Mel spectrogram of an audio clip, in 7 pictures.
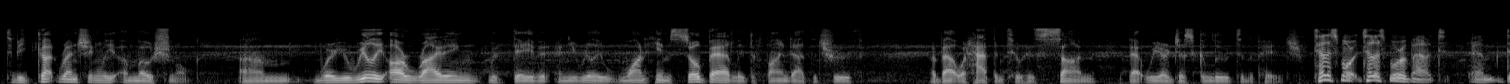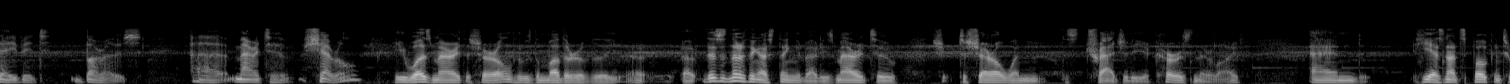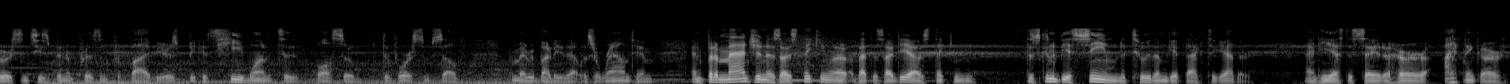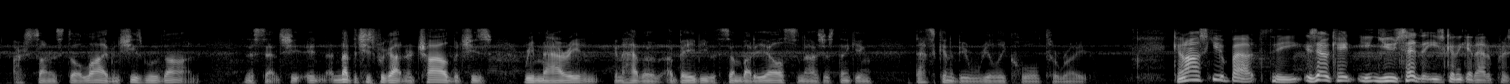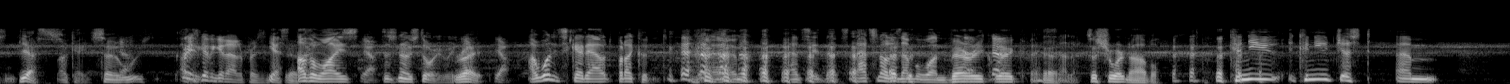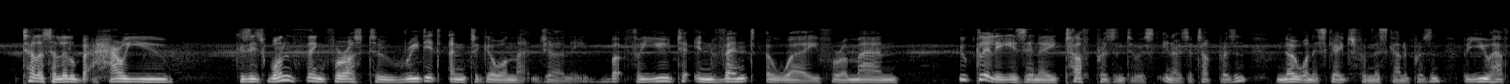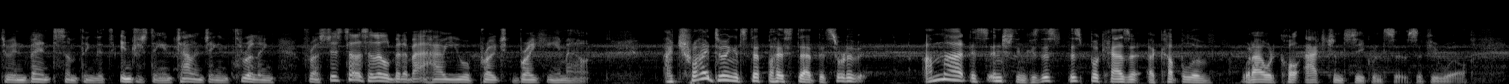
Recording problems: high frequencies cut off; noticeable; nothing above 5 kHz
echo of what is said; faint; throughout; 590 ms later, 20 dB below the speech
traffic noise; faint; until 42 s; 20 dB below the speech

